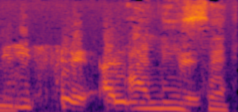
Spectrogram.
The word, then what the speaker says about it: Alice: Alice.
